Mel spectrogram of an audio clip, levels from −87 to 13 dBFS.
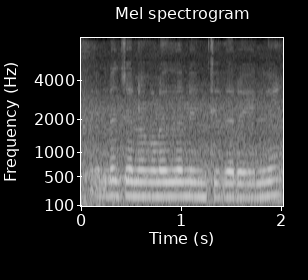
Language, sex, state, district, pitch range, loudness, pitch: Kannada, female, Karnataka, Raichur, 200-210 Hz, -13 LUFS, 205 Hz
